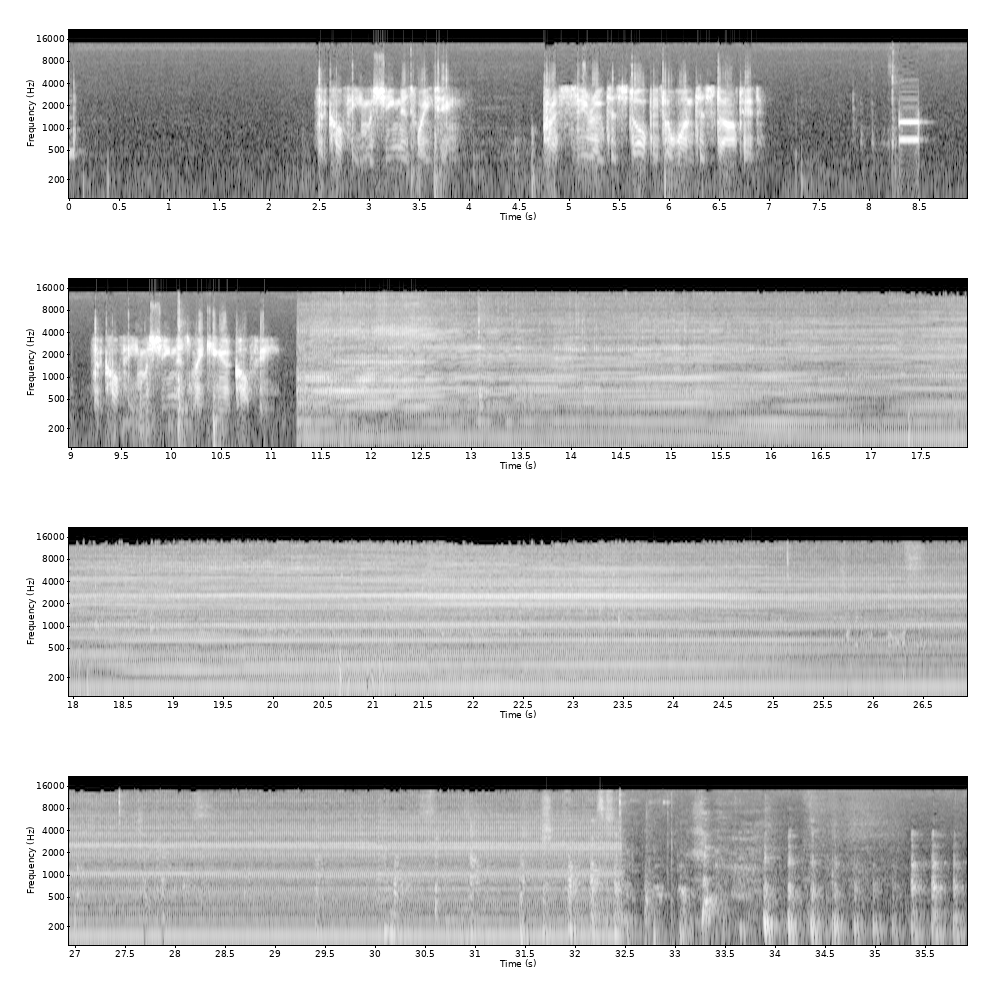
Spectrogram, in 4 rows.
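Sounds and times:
coffee machine pump buzzing: 11.3s - 32.6s.

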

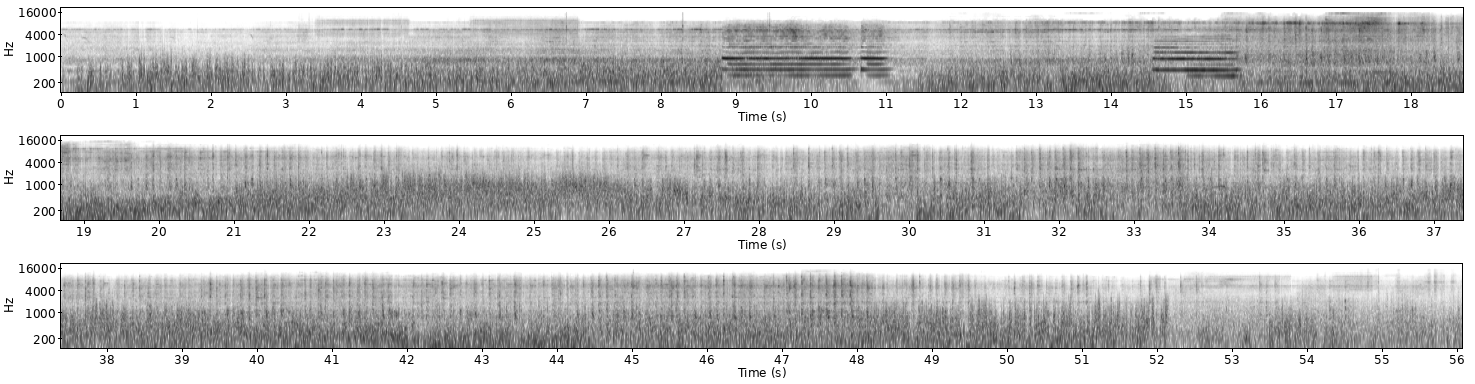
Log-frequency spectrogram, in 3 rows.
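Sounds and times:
train wheels rumbling on rail: 0.0s - 56.0s
clicks of wheels on rail joints: 14.0s - 56.0s.

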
